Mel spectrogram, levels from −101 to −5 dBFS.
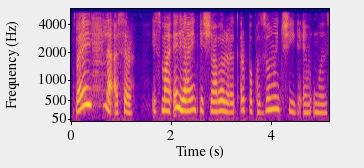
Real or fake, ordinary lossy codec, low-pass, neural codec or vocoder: fake; none; 5.4 kHz; codec, 16 kHz in and 24 kHz out, 0.8 kbps, FocalCodec, streaming, 65536 codes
